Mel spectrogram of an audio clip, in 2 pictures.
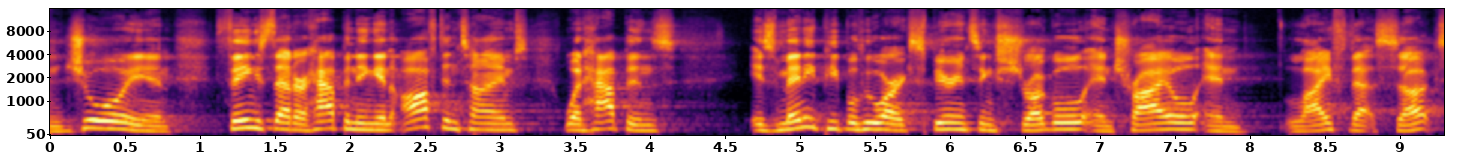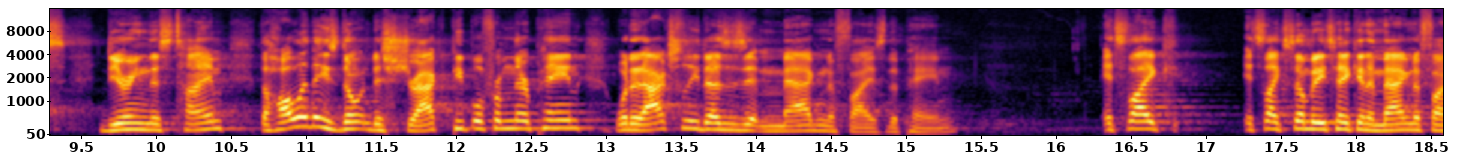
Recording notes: preached at ZEAL Church in Hermiston, Oregon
